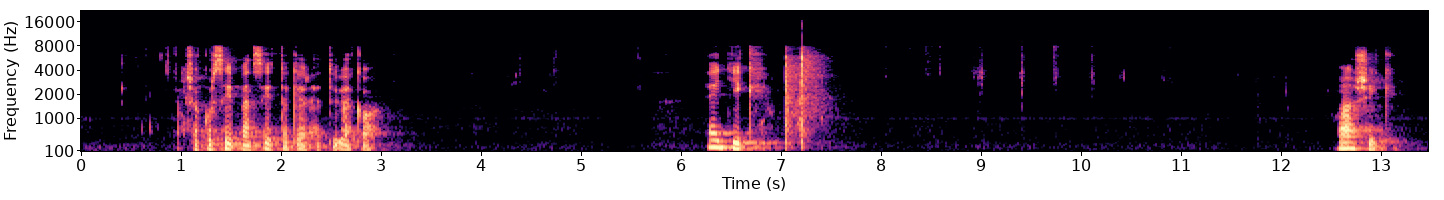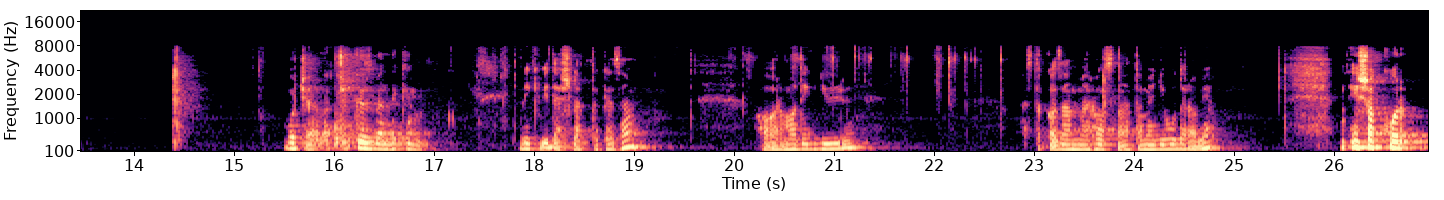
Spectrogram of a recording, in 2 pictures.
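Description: Small metal parts click and scrape softly as they are unscrewed and handled.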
